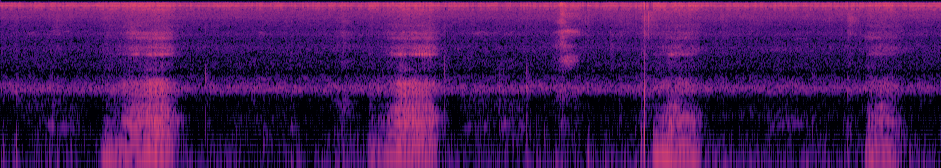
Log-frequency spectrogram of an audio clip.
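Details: Snoring during sleep: four low, rumbling snores on inhalation, about every three seconds, over a steady background hum.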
